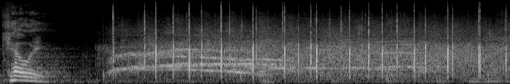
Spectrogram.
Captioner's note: cheering & Applause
